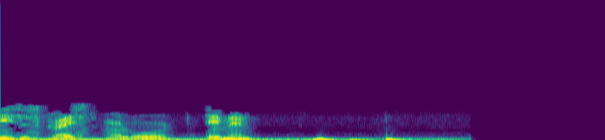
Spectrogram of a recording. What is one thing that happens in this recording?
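An elderly man preaches through an old, muffled recording.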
